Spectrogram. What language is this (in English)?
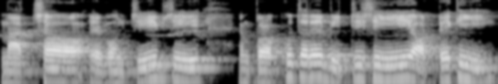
Odia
